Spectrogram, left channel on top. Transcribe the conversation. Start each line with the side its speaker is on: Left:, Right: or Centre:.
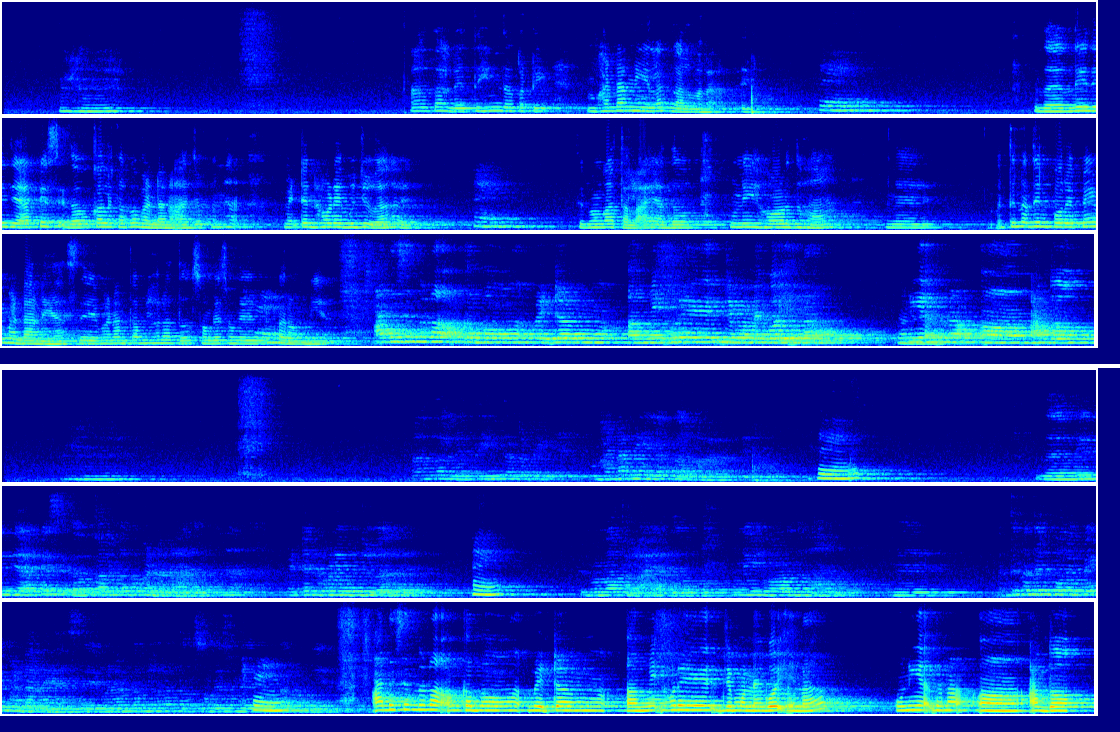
Left: ᱦᱩᱸ
Right: <inaudible>
Left: ᱟᱫᱚ ᱛᱟᱦᱚᱞᱮ ᱛᱮᱦᱤᱧ ᱫᱚ ᱠᱟᱹᱴᱤᱡ ᱵᱷᱟᱰᱟᱱ ᱱᱤᱭᱮᱞᱟᱝ ᱜᱟᱞᱢᱟᱨᱟᱜ-ᱟ ᱦᱚᱭ
Right: ᱦᱮᱸ
Left: ᱦᱮᱸ ᱟᱫᱚ ᱞᱟᱹᱭᱫᱟᱹᱧ ᱡᱮ ᱟᱯᱮ ᱥᱮᱫ ᱫᱚ ᱚᱠᱟᱮ ᱞᱮᱠᱟ ᱠᱚ ᱵᱷᱟᱸᱰᱟᱱᱚᱜ-ᱟ ᱡᱚᱠᱷᱚᱱ ᱦᱟᱸᱜ ᱢᱤᱫᱴᱮᱱ ᱦᱚᱲᱮ ᱜᱩᱡᱩᱜ-ᱟ ᱦᱳᱭ
Right: ᱦᱮᱸ
Left: ᱥᱮ ᱵᱚᱸᱜᱟ ᱛᱟᱞᱟᱜ-ᱟᱭ ᱟᱫᱚ ᱩᱱᱤ ᱦᱚᱲ ᱫᱚᱦᱟᱸᱜ ᱢᱟᱱᱮ ᱛᱤᱱᱟᱹᱜ ᱫᱤᱱ ᱯᱚᱨᱮ ᱯᱮ ᱵᱷᱟᱸᱰᱟ ᱱᱮᱭᱟ ᱥᱮ ᱵᱷᱟᱸᱰᱟᱱ ᱠᱟᱹᱢᱤ ᱦᱚᱨᱟ ᱫᱚ ᱥᱚᱸᱜᱮ ᱥᱚᱸᱜᱮ
Right: ᱦᱮᱸ
Left: ᱜᱮᱯᱮ ᱯᱟᱨᱚᱢ ᱜᱮᱭᱟ᱾
Right: ᱟᱞᱮ ᱥᱮᱱ ᱫᱚ ᱱᱟᱜ ᱚᱱᱠᱟ ᱫᱚ ᱢᱤᱫᱴᱟᱝ ᱢᱤᱫ ᱦᱚᱲᱮ ᱡᱮᱢᱚᱱᱮ ᱜᱚᱡ ᱮᱱᱟ <inaudible> ᱩᱱᱤᱭᱟᱜ
Left: ᱦᱳᱭ ᱦᱳᱭ᱾
Right: ᱫᱚ ᱱᱟᱜ ᱟᱫᱚ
